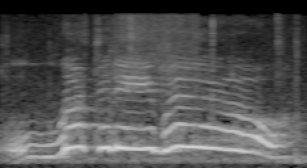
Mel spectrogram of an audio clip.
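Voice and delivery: very slow drawn-out whoopity woo. Acted. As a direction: stretch it out long and silly. Owner speaks dog.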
